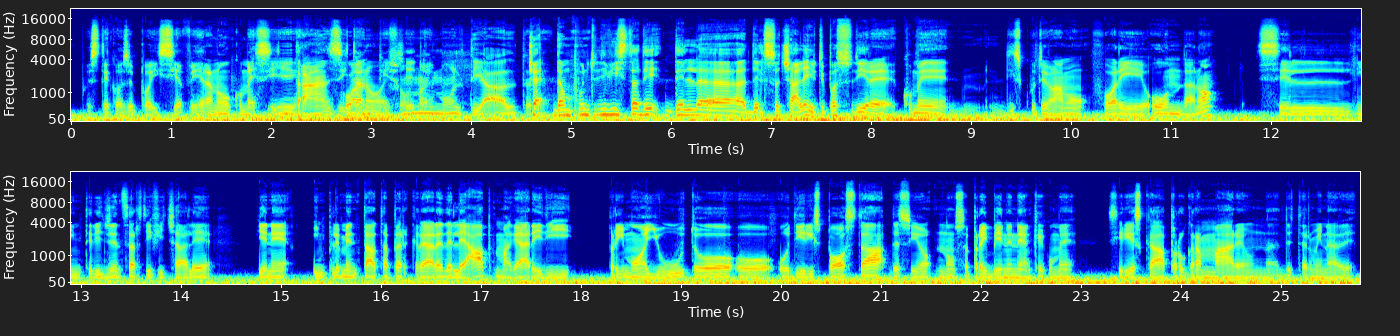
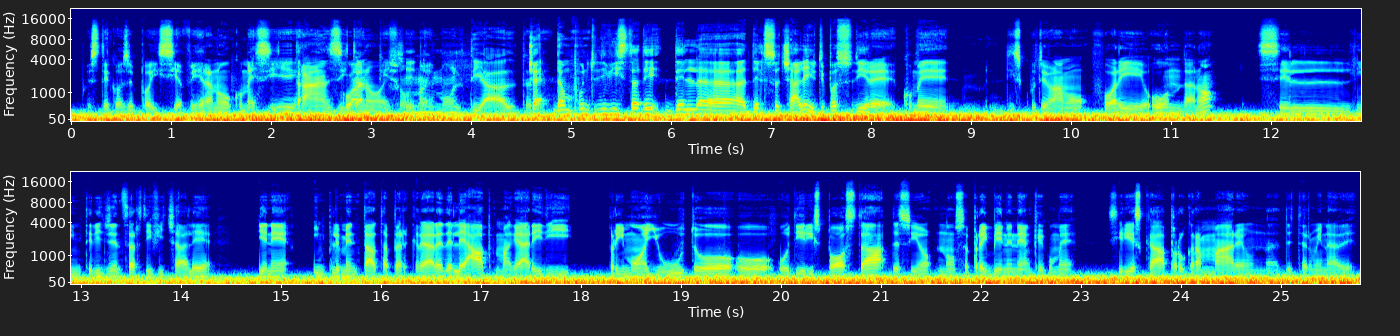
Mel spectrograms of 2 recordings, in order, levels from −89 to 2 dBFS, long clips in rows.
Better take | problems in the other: first | low rumble; loud; throughout; 9 dB below the speech; faint in the first

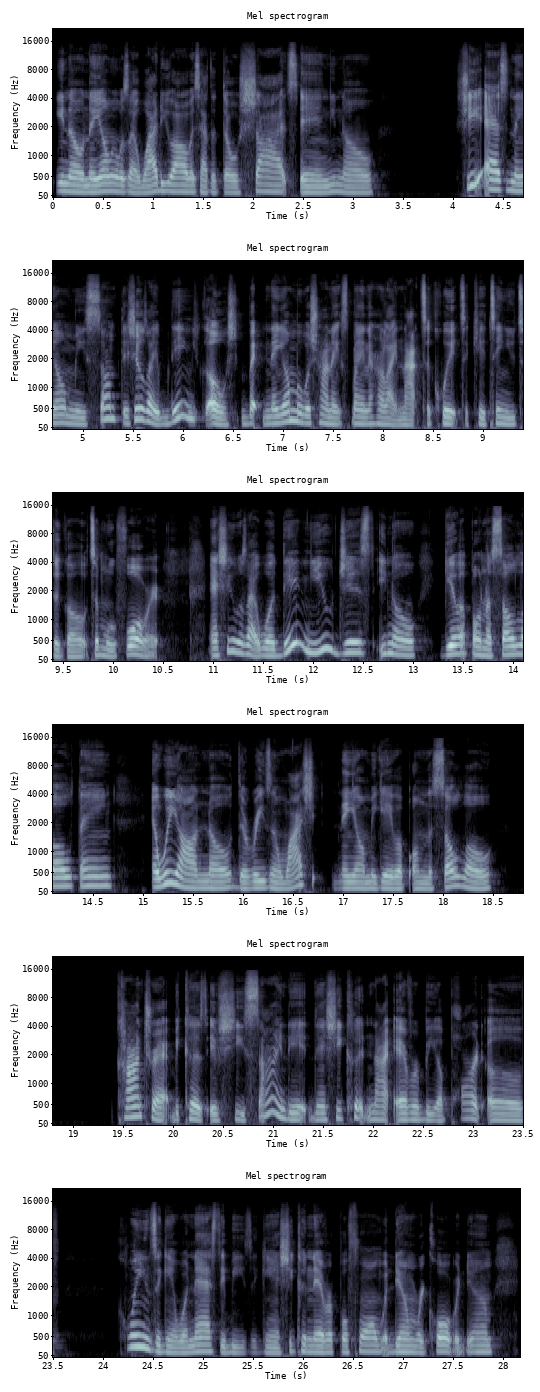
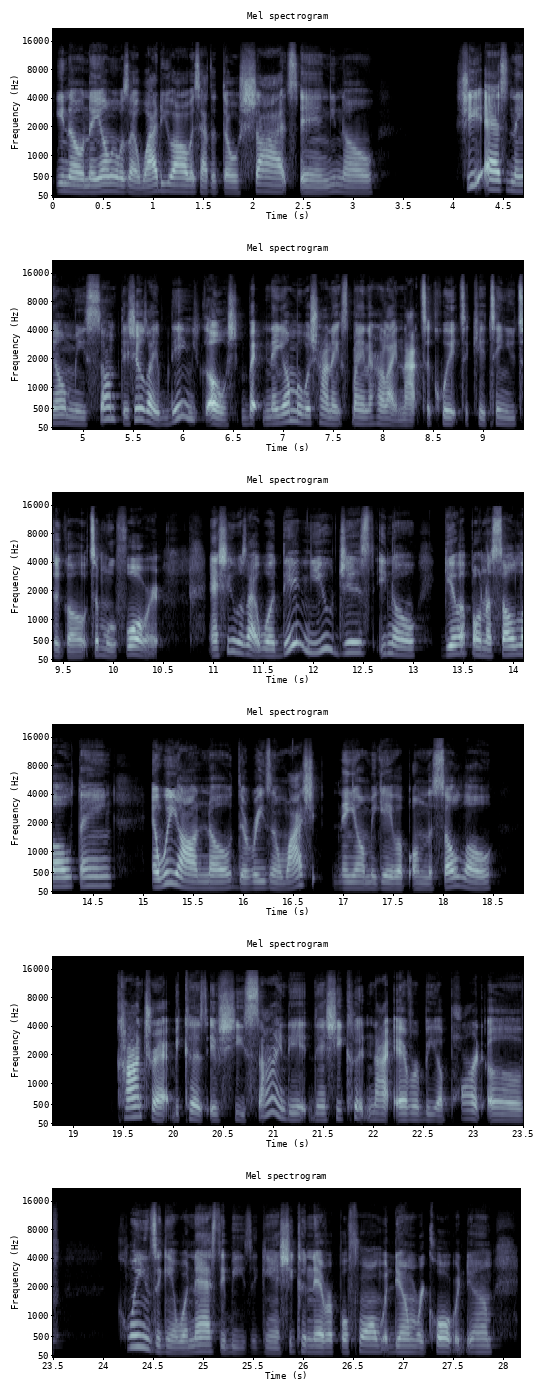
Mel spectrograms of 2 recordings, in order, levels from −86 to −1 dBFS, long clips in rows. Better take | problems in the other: first | thin; very; fading below 800 Hz

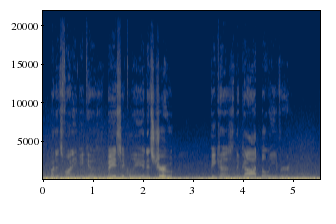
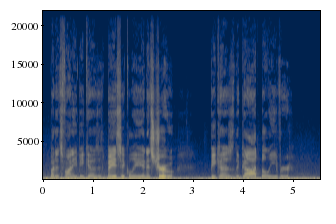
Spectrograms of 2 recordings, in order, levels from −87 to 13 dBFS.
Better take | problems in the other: second | low rumble; loud; throughout; 5 dB below the speech; faint in the second

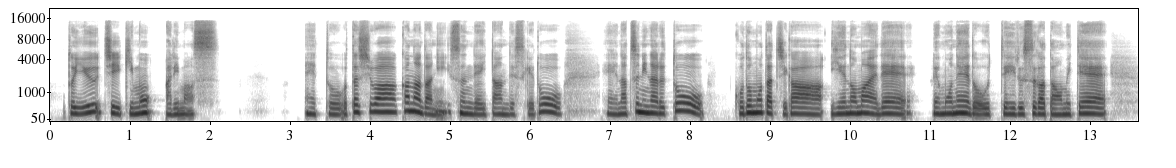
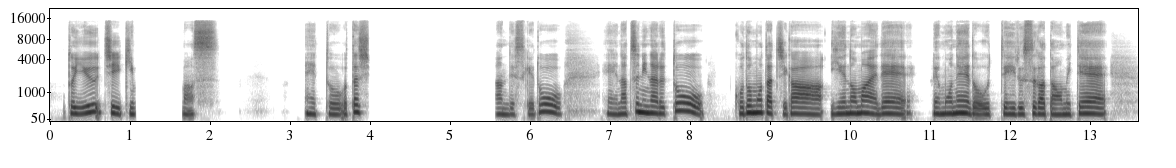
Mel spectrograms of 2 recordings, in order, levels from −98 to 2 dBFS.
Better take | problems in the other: first | audio cutting out; at 1 s for 0.5 s and at 4 s for 1.5 s

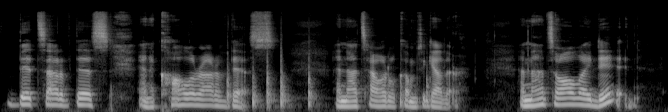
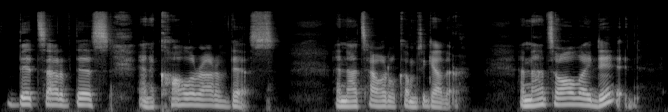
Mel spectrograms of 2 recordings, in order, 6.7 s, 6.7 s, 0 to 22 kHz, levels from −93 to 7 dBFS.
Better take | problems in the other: second | door banging; noticeable; from 2.5 to 5.5 s; peak 8 dB below the speech

